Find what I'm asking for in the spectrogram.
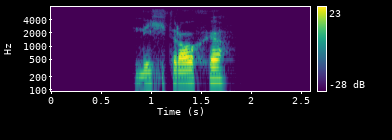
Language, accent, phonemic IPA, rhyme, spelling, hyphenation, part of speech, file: German, Austria, /ˈnɪçtˌʁaʊ̯xɐ/, -aʊ̯xɐ, Nichtraucher, Nicht‧rau‧cher, noun, De-at-Nichtraucher.ogg
- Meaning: non-smoker (person who does not smoke tobacco)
